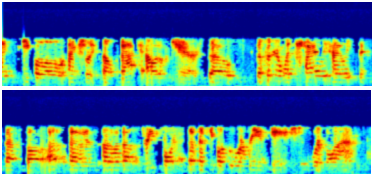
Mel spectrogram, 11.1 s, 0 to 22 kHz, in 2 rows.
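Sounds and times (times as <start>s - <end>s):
person talking over phone line: 0.0s - 11.0s.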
